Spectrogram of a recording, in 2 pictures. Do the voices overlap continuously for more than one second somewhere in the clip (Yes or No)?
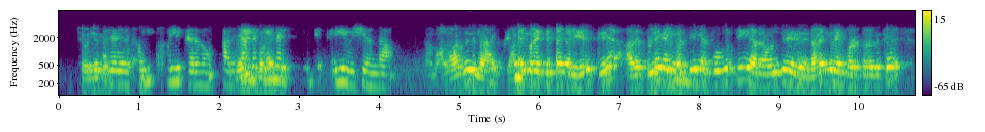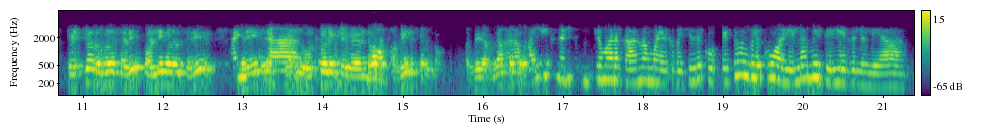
Yes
